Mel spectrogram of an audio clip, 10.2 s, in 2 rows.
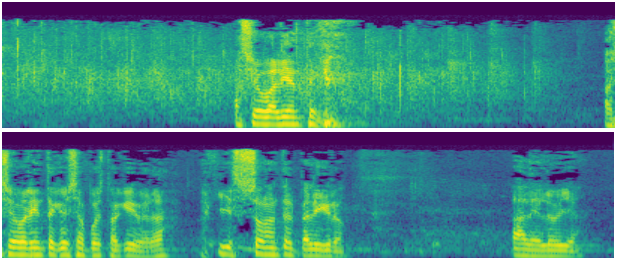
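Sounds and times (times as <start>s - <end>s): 
audience applause: 0.0s - 4.7s
speech: 2.0s - 3.0s, 5.0s - 8.1s, 9.4s - 10.0s.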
